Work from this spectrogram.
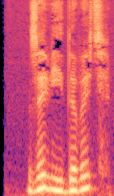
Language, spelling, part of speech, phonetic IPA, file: Russian, завидовать, verb, [zɐˈvʲidəvətʲ], Ru-завидовать.ogg
- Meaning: to envy, to be envious of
